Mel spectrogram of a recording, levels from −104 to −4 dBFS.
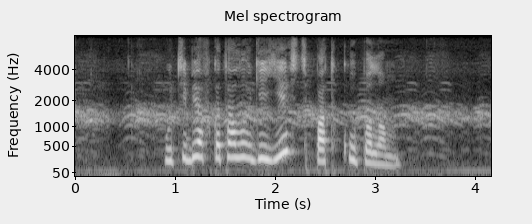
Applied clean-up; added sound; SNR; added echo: none; Crow; 14 dB; none.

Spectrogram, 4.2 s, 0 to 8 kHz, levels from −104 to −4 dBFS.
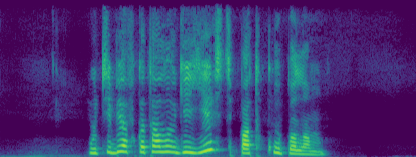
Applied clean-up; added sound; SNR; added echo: neural mask model Resemble Enhance denoiser.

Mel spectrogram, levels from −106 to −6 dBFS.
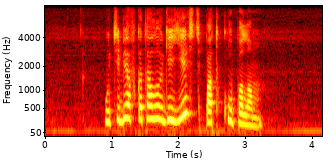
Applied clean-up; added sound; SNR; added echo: none; none; none; none.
